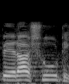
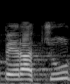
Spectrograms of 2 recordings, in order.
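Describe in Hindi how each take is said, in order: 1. बीच का व्यंजन 'sh' की तरह बोला जाता है। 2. बीच का व्यंजन 'ch' की तरह बोला जाता है। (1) "पैराशूट ही बोलना पड़ेगा" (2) "पैराचूट न बोल करके"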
